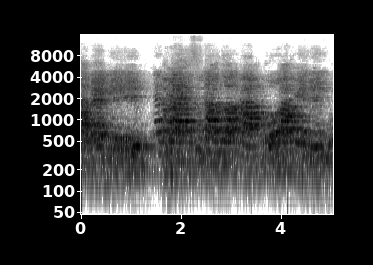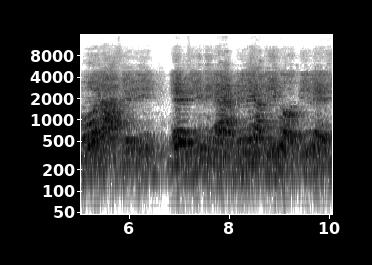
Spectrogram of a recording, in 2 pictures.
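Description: A church congregation of many voices singing together in unison, in phrases with a brief breath-pause a little before the seventh second.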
